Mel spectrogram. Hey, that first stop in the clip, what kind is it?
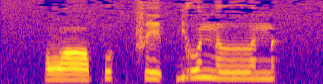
plain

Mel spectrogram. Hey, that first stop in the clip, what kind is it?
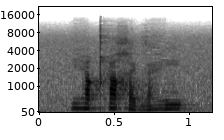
aspirated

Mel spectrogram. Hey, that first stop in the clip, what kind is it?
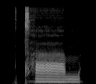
aspirated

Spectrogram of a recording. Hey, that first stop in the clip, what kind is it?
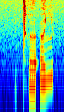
aspirated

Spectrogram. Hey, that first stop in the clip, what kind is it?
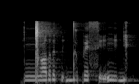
click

